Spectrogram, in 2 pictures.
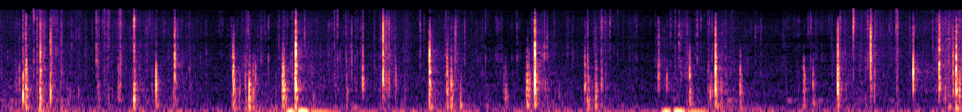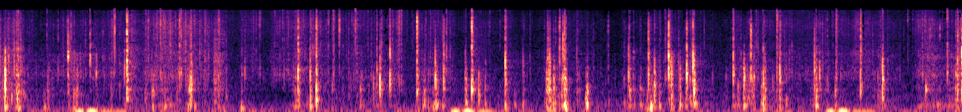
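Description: A full yellow plastic-film TUC cracker packet is turned and squeezed by fingertips, crinkling the wrapper. Dense, bright crackles and sharp snaps come in quick irregular bursts throughout, each dying away almost instantly.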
